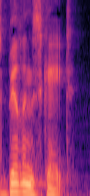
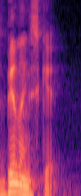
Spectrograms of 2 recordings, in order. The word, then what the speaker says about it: billingsgate: Today's word is billingsgate, often pronounced in British English as billingsgate, spelled B-I-L-L-I-N-G-S-G-A-T-E.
